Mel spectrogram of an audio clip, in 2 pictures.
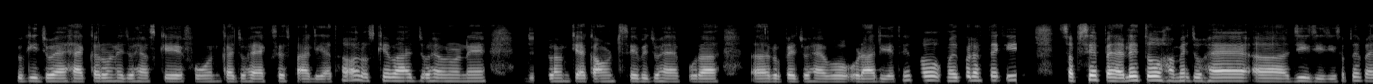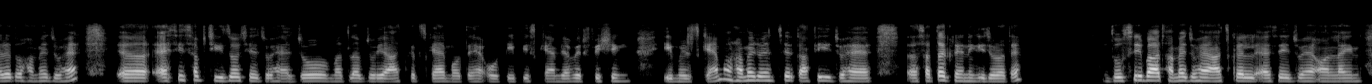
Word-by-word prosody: क्योंकि 155 Hz, +1 st, -2 dB
जो 150 Hz, 0 st, +1 dB
है 145 Hz, 0 st, +2 dB
हैकरों 150 Hz, +2 st, 0 dB
ने 150 Hz, -, -5 dB
जो 145 Hz, -, -2 dB
है 145 Hz, -1 st, -4 dB
उसके 145 Hz, 0 st, -2 dB
फ़ोन 140 Hz, 0 st, -7 dB
का 140 Hz, -, +1 dB
जो 140 Hz, -, -6 dB
है 140 Hz, -2 st, +1 dB
एक्सेस 145 Hz, +2 st, -5 dB
पा 135 Hz, -, +2 dB
लिया 130 Hz, 0 st, -5 dB
था। -, -, -5 dB
और 210 Hz, -, +1 dB
उसके 165 Hz, +2 st, -4 dB
बाद 160 Hz, -1 st, +3 dB
जो 155 Hz, -1 st, -3 dB
है 160 Hz, -1 st, -1 dB
उन्होंने 150 Hz, 0 st, -5 dB, 0.5 s
जितना 145 Hz, +8 st, -5 dB
उनके 145 Hz, 0 st, -4 dB
अकाउंट 145 Hz, 0 st, -1 dB
से 145 Hz, -, -1 dB
भी 145 Hz, -, -3 dB
जो 145 Hz, -, -4 dB
है 140 Hz, -1 st, -1 dB
पूरा 140 Hz, 0 st, +2 dB
अ, 140 Hz, 0 st, -5 dB
रुपए 145 Hz, 0 st, 0 dB
जो 140 Hz, -, -1 dB
है 135 Hz, -, 0 dB
वो 135 Hz, 0 st, -2 dB
उड़ा 135 Hz, -1 st, +4 dB
लिए 130 Hz, 0 st, -4 dB
थे। 200 Hz, -, -4 dB
तो 190 Hz, 0 st, +2 dB
मेरे 165 Hz, 0 st, +1 dB
को 190 Hz, -, +1 dB
लगता 185 Hz, +1 st, 0 dB
है -, -, -1 dB
कि 205 Hz, +1 st, -1 dB, 0.5 s
सबसे 175 Hz, +5 st, +5 dB
पहले 165 Hz, +4 st, +7 dB
तो 190 Hz, 0 st, +8 dB
हमें 170 Hz, 0 st, -2 dB
जो 160 Hz, -1 st, -2 dB
है 160 Hz, 0 st, +6 dB
अ, 145 Hz, -2 st, +1 dB
जी, 160 Hz, +2 st, -1 dB
जी, 135 Hz, -2 st, -9 dB
जी। 130 Hz, 0 st, -11 dB
सबसे 175 Hz, +5 st, -6 dB
पहले 160 Hz, 0 st, 0 dB
तो 165 Hz, -1 st, -3 dB
हमें 160 Hz, +1 st, -6 dB
जो 145 Hz, -1 st, -6 dB
है -, -, +3 dB
अ, 155 Hz, -1 st, +1 dB
ऐसी 205 Hz, +6 st, 0 dB
सब 195 Hz, 0 st, -1 dB
चीज़ों 170 Hz, +1 st, +1 dB
से 160 Hz, -2 st, -4 dB
जो 145 Hz, 0 st, -5 dB
है 135 Hz, -2 st, -5 dB
जो 150 Hz, 0 st, +2 dB, 0.2 s
मतलब 145 Hz, 0 st, -4 dB
जो 145 Hz, 0 st, -3 dB
ये 145 Hz, -, +2 dB
आजकल 145 Hz, +2 st, -4 dB
स्कैम 145 Hz, 0 st, -2 dB
होते 135 Hz, +1 st, -8 dB
हैं, 135 Hz, -, -5 dB
ओटीपी 140 Hz, +1 st, -8 dB
स्कैम 135 Hz, 0 st, -7 dB
या 135 Hz, -, -3 dB
फिर 145 Hz, 0 st, -2 dB
फिशिंग 145 Hz, 0 st, -5 dB, 0.4 s
ईमेल 140 Hz, 0 st, -4 dB
स्कैम, 230 Hz, -, -3 dB
और 215 Hz, -, +1 dB
हमें 185 Hz, +2 st, +4 dB
जो 185 Hz, -, +2 dB
इनसे 185 Hz, +1 st, -1 dB
काफ़ी 170 Hz, +2 st, 0 dB
जो -, -, 0 dB
है 145 Hz, -2 st, +3 dB
अ, 150 Hz, -, -6 dB
सतर्क 165 Hz, +4 st, +2 dB
रहने 155 Hz, -2 st, -2 dB
की 150 Hz, -, -2 dB
ज़रूरत 145 Hz, -1 st, 0 dB
है। -, -, +1 dB, 0.9 s
दूसरी 165 Hz, +5 st, +3 dB
बात 180 Hz, -1 st, +11 dB
हमें 175 Hz, +2 st, +3 dB
जो 170 Hz, 0 st, -2 dB
है 165 Hz, -1 st, +6 dB
आजकल 155 Hz, +1 st, +4 dB
ऐसे 150 Hz, +1 st, 0 dB
जो 150 Hz, +1 st, -6 dB
है 150 Hz, -, +1 dB
ऑनलाइन 145 Hz, 0 st, -2 dB
150 Hz, 230 wpm, -23 LUFS, 140-165 Hz, 0.9 s, बात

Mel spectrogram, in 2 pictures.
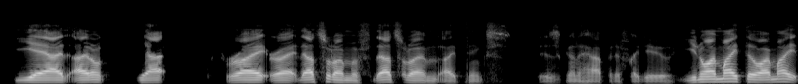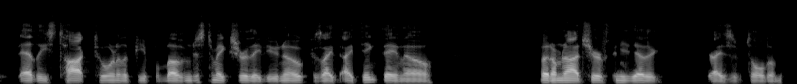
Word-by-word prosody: Yeah, 105 Hz, 0 st, +6 dB
I -, -, +5 dB
I 105 Hz, -, +6 dB
don't, 110 Hz, -1 st, +2 dB, 0.3 s
yeah 100 Hz, 0 st, +3 dB, 0.7 s
right, 105 Hz, +2 st, +5 dB
right. 100 Hz, +1 st, +2 dB
That's 110 Hz, +2 st, +3 dB
what -, -, 0 dB
I'm 100 Hz, -2 st, +2 dB
af 90 Hz, -, -7 dB
that's 115 Hz, 0 st, +2 dB
what 100 Hz, -, -2 dB
I'm 90 Hz, -3 st, -1 dB
I 80 Hz, -, -2 dB
thinks 80 Hz, -2 st, -13 dB, 0.3 s
is 75 Hz, 0 st, -15 dB
gonna 80 Hz, -1 st, -11 dB
happen 75 Hz, -1 st, -8 dB
if -, -, -15 dB
I -, -, -8 dB
do. 80 Hz, 0 st, -9 dB
You 105 Hz, +3 st, -4 dB
know, 120 Hz, +1 st, +6 dB
I 125 Hz, -, +9 dB
might 135 Hz, +2 st, +4 dB
though, 110 Hz, -2 st, +5 dB
I -, -, +6 dB
might 125 Hz, +1 st, +2 dB, 0.2 s
at 90 Hz, 0 st, -2 dB
least 90 Hz, -2 st, -10 dB
talk -, -, 0 dB
to -, -, -7 dB
1 95 Hz, 0 st, -4 dB
of 90 Hz, -, -5 dB
the 90 Hz, -, -6 dB
people 90 Hz, -3 st, -15 dB
above 90 Hz, 0 st, -1 dB
them, 90 Hz, +1 st, -9 dB
just 95 Hz, +1 st, -12 dB
to 105 Hz, -, -12 dB
make 95 Hz, -2 st, -4 dB
sure 100 Hz, -1 st, -4 dB
they 85 Hz, -2 st, -4 dB
do 85 Hz, +3 st, -8 dB
know, 90 Hz, 0 st, -3 dB
'cause 80 Hz, -1 st, -15 dB
I 85 Hz, -1 st, -1 dB
I 85 Hz, -, -3 dB
think 110 Hz, +4 st, -8 dB
they 90 Hz, -1 st, -1 dB
know 85 Hz, -1 st, -4 dB, 1.1 s
but 95 Hz, -1 st, +3 dB
I'm 95 Hz, -, +1 dB
not 95 Hz, -2 st, +2 dB
sure 100 Hz, -, -3 dB
if 95 Hz, -, -7 dB
any 95 Hz, -1 st, -5 dB
of -, -, -11 dB
the 95 Hz, -, +2 dB
other 90 Hz, -2 st, -3 dB, 0.5 s
guys 80 Hz, -1 st, -4 dB
have 85 Hz, -2 st, -17 dB
told 85 Hz, -2 st, -5 dB
'em. 80 Hz, 0 st, -9 dB
95 Hz, 245 wpm, -22 LUFS, 85-105 Hz, 1.1 s, I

